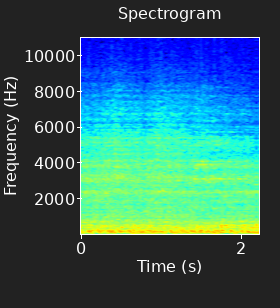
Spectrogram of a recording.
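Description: Death metal band playing live: loud, dense distorted guitars and drums without a pause.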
